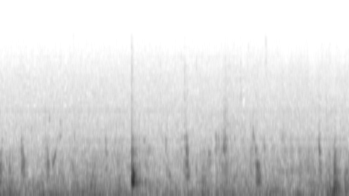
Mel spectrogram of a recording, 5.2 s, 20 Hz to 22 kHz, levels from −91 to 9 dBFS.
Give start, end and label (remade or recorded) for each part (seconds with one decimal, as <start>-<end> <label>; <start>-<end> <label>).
0.0-4.2 recorded; 4.2-5.2 remade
